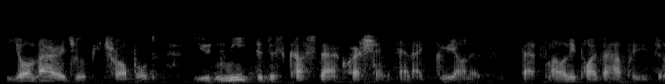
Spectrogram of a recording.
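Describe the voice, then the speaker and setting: A man at a fairly quick pace, with big swings in loudness. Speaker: caller. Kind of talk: phone-in call. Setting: phone call. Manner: soft-spoken. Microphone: phone held far from mouth, too quiet.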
